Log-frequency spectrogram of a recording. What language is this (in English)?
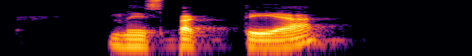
Central Puebla Nahuatl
